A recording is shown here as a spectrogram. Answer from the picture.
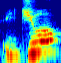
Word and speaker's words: Yule: you know Ule being I think it's still pronounced Ule but like with a J Jewel or something from like Scandinavia you know like the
